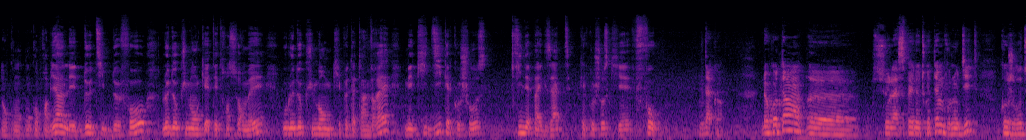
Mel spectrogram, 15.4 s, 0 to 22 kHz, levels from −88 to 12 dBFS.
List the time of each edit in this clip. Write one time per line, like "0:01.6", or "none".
none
